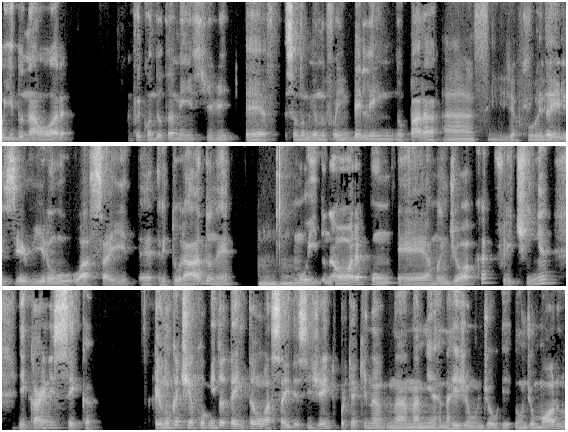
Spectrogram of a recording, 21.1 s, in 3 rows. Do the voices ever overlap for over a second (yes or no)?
no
